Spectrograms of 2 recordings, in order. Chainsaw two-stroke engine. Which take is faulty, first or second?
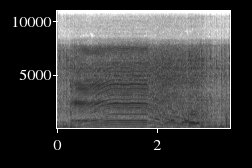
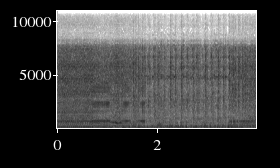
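second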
